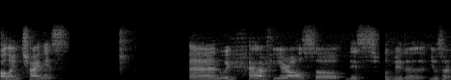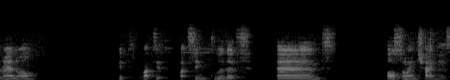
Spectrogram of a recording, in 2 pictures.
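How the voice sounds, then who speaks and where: In a Portuguese accent, the speaker talks very slowly with long, frequent pauses and ordinary pitch variation. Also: man, fairly high pitch for a man. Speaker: tech reviewer. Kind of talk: product review. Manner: halting.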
